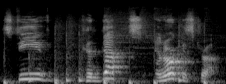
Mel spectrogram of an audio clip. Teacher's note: When you stress the second syllable, it means to direct an orchestra.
